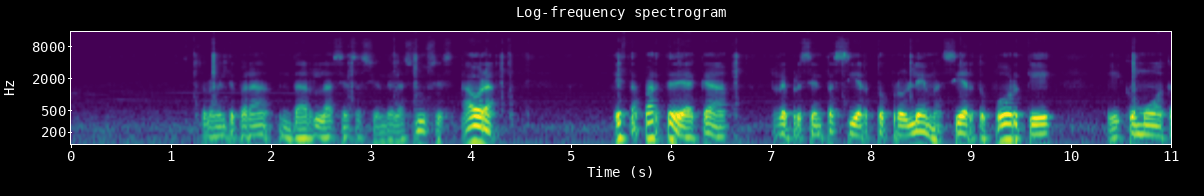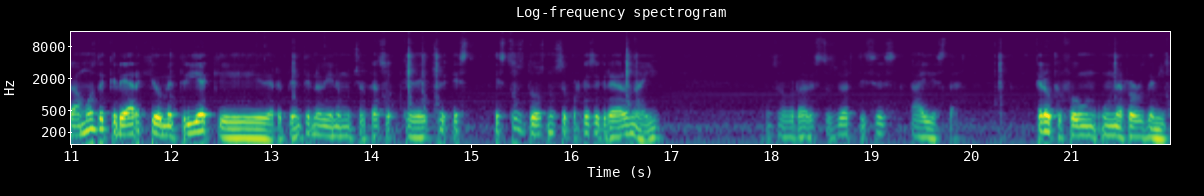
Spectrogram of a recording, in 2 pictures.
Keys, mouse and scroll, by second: 1.0 shift+click, 1.4 shift+Tab, 1.9-3.4 shift+drag, 3.4 shift+Tab, 3.9-4.3 shift+scroll up 1, 4.5-4.9 shift+scroll down 1, 5.0-6.1 middle drag, 6.6-8.5 shift+middle drag, 8.5 shift+middle click, 9.2-9.7 shift+scroll up 1, 9.7-12.5 middle drag, 12.9 click, 13.4 shift+click, 14.4 ctrl+shift+z, 14.9 ctrl+shift+click, 16.5 x, 18.5 click, 19.3 middle click, 19.4 click, 20.0 scroll down 2, 20.4 shift+click, 21.0-21.9 shift+drag.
